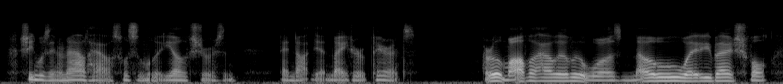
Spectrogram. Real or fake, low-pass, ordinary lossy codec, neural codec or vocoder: fake; 7.2 kHz; MP3, 64 kbps; autoencoder, 22.05 kHz, a latent of 192 numbers a frame, VITS, trained on many speakers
